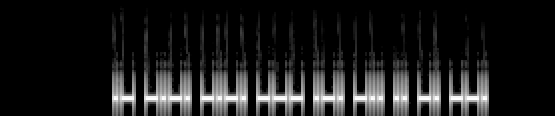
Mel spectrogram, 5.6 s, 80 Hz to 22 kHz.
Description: Morse code, heard as a keyed tone, about 30 wpm, 700 Hz. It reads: ACCORDING
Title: LY Suffix - Top 100 Words with Base Words 30wpm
